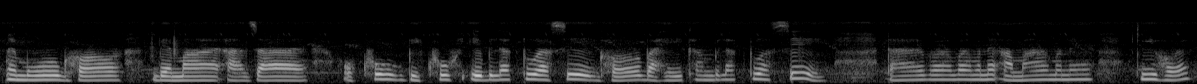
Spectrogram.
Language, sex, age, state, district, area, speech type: Assamese, female, 45-60, Assam, Sivasagar, rural, spontaneous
